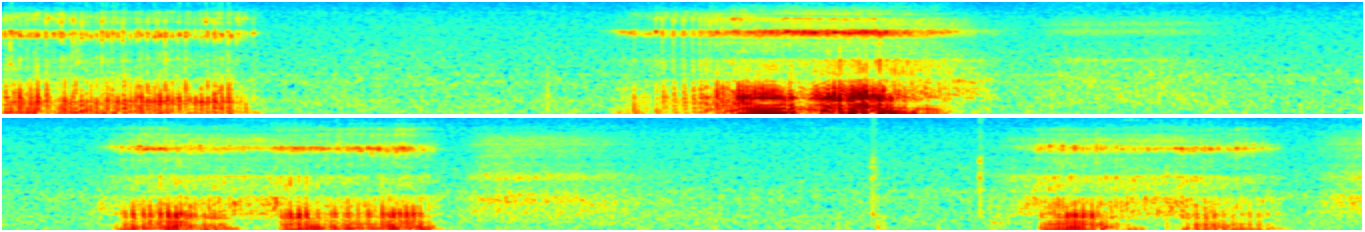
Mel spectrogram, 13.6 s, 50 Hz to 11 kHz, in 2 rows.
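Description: Repeated rough, rattling breath noises about every four seconds, roughly 14 a minute, with quiet gaps between: snoring.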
